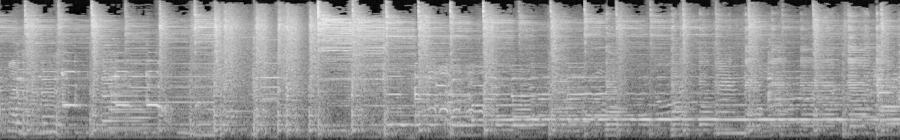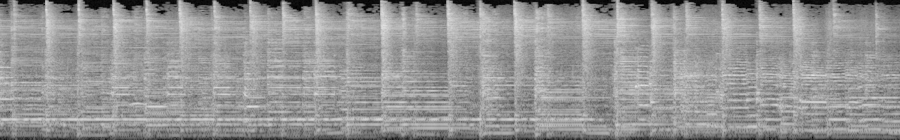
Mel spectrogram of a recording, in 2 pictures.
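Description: Live blues band playing an instrumental passage on electric and acoustic guitars with a drum kit keeping a steady beat. One long held note sounds from about six seconds in until shortly before the end.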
